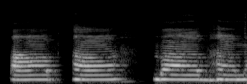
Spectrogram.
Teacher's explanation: हमारे लिप से टच हो रहे हैं ना एक दूसरे से, तो इसलिए इसका हम ओष्ठ्य व्यंजन कहेंगे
